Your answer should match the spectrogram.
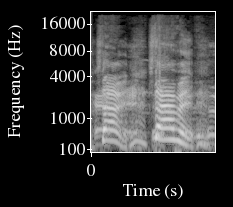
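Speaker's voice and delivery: high, loud, laughing through it; giggling stop it at the table; laughing plea. Real, not acted. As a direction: beg them to stop while cracking up. GM laughing at players.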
